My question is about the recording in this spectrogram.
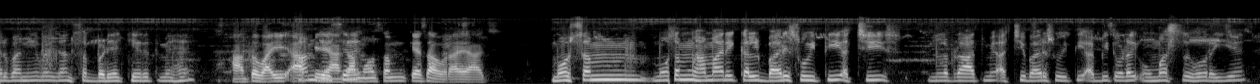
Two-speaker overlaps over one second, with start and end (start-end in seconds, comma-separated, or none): none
